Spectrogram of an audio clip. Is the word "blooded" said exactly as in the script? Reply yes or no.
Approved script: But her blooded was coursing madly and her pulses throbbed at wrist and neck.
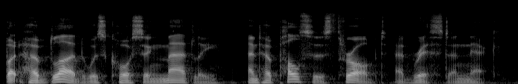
no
